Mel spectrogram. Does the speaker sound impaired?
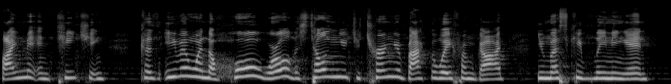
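Yes: cleft lip and palate; congenital cleft lip and palate, 38 surgeries since birth, speech services offered; told from young age would not communicate as properly as others, formerly lacked confidence.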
